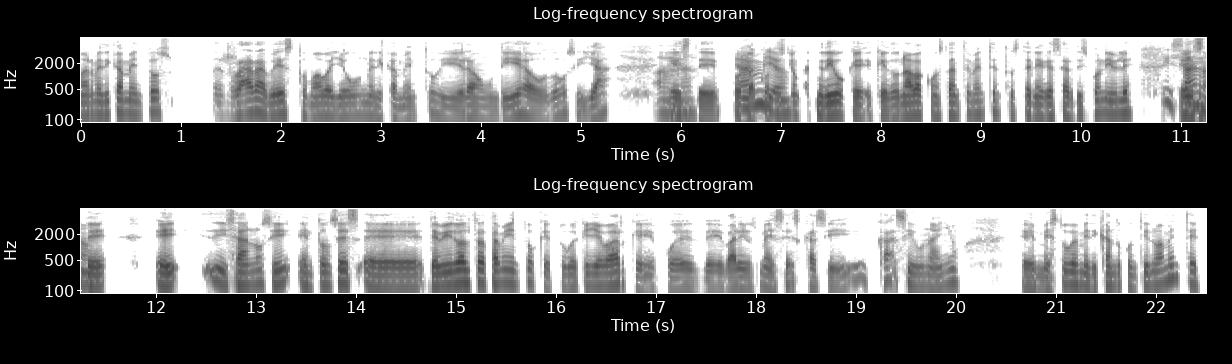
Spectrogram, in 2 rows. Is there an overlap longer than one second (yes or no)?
yes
